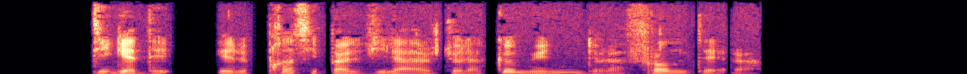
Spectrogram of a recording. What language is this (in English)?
French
